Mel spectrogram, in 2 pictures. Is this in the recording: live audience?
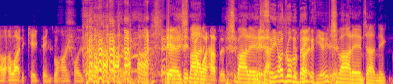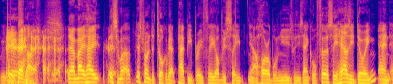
no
